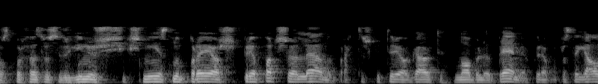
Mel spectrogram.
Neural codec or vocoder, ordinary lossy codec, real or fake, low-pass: none; MP3, 24 kbps; real; 7.2 kHz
